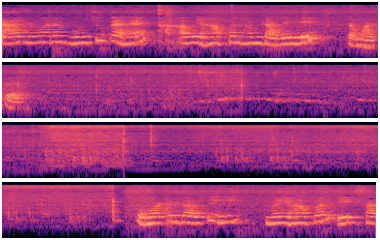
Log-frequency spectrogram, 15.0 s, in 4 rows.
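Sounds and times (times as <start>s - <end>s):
tomatoes sizzling in hot oil: 0.0s - 15.0s.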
